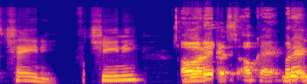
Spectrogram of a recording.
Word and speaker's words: Cheney: it's this is a cheney but it's actually pronounced cheney but it's like uh what um the point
